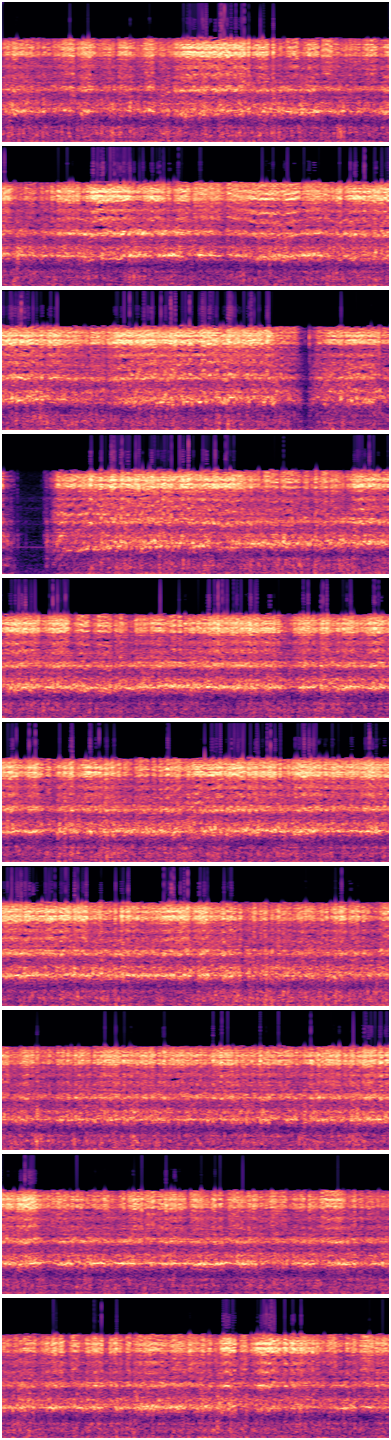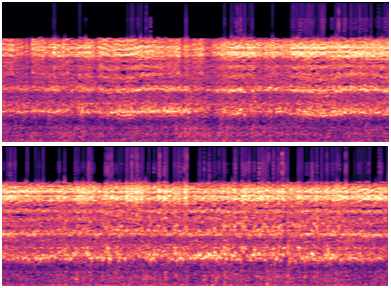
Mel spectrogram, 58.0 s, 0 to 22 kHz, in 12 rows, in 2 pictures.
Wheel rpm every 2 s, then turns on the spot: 230, 220, 230, 230, 220, 210, 140, 100, 200, 220, 230, 240, 230, 230, 240, 230, 240, 230, 230, 230, 230, 230, 230, 230, 230, 230, 210, 190, 200.
none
